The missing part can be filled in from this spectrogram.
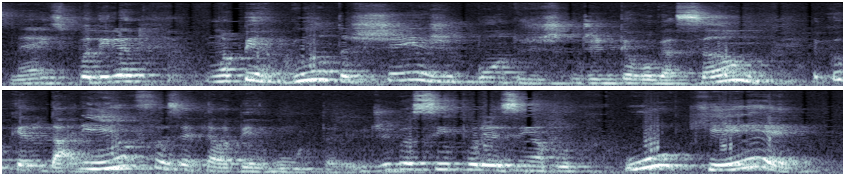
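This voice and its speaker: A woman's voice: a little high, sing-song, mellow, slight background noise. A woman teacher giving an exam-prep lesson, asking rhetorical questions and answering them herself. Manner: explains with rhetorical questions and quick self-answers. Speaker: Portuguese teacher. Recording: roomy echo.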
